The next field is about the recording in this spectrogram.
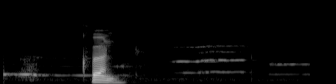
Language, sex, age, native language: Icelandic, male, 30-39, Icelandic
